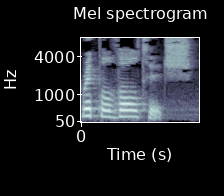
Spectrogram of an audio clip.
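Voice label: "ripple voltage", English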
